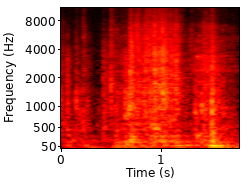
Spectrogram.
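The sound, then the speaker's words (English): Pen scratching on paper as someone writes a short note by hand: continuous dry, scratchy strokes of varying loudness, with a slightly stronger stroke near the end. “Okay, so I'm writing myself a little note.”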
